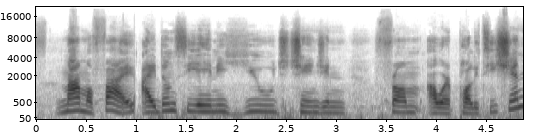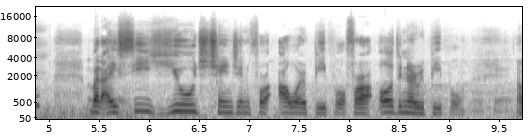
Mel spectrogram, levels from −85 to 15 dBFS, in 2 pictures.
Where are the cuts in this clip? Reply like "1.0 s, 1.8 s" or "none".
1.0 s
